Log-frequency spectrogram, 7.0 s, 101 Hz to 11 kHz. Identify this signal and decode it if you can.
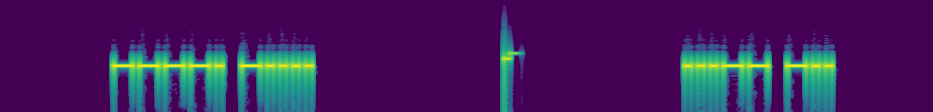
Morse code, heard as a keyed tone, about 25 wpm, 690 Hz. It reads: 96 3D
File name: Two Letter-Number Combinations - 25wpm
